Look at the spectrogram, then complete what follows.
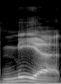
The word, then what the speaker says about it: Mia: editing but i pronounced it's mia not my the girl from before i kept following her maya for some reason but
